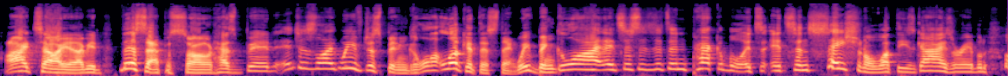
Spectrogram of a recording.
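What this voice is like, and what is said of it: Imitates another person's voice. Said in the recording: “the Chris Collinsworth impersonation”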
